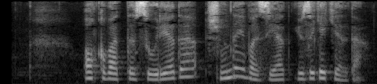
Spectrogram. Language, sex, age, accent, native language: Uzbek, female, 25-34, Xorazm, Uzbek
